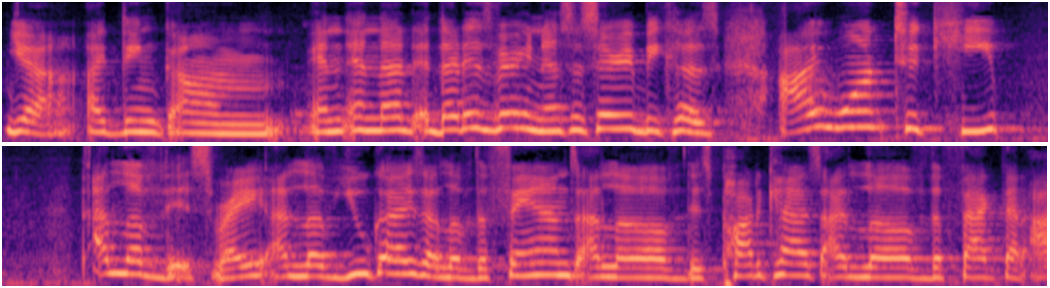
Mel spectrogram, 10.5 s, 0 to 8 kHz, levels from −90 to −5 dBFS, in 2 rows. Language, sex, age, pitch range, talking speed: English, female, 30-49, 205-255 Hz, 210 wpm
